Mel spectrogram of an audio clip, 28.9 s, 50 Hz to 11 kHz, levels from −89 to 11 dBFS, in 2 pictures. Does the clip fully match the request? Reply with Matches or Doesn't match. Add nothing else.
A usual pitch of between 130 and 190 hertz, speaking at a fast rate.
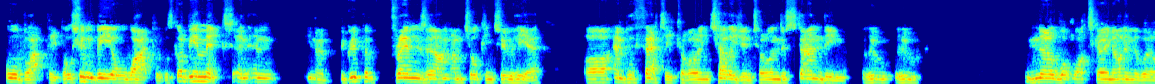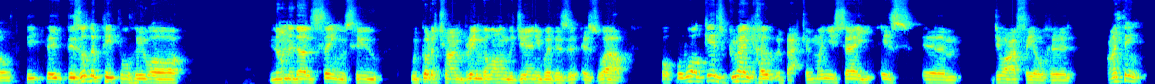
Doesn't match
